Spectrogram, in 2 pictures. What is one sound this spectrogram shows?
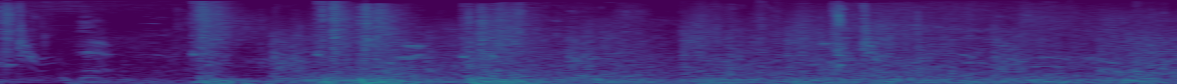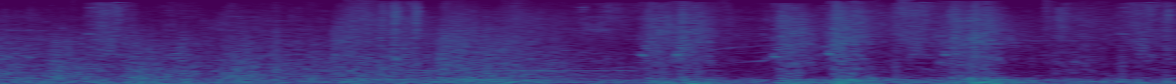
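Magic spells crackle and blast in a fierce battle.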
